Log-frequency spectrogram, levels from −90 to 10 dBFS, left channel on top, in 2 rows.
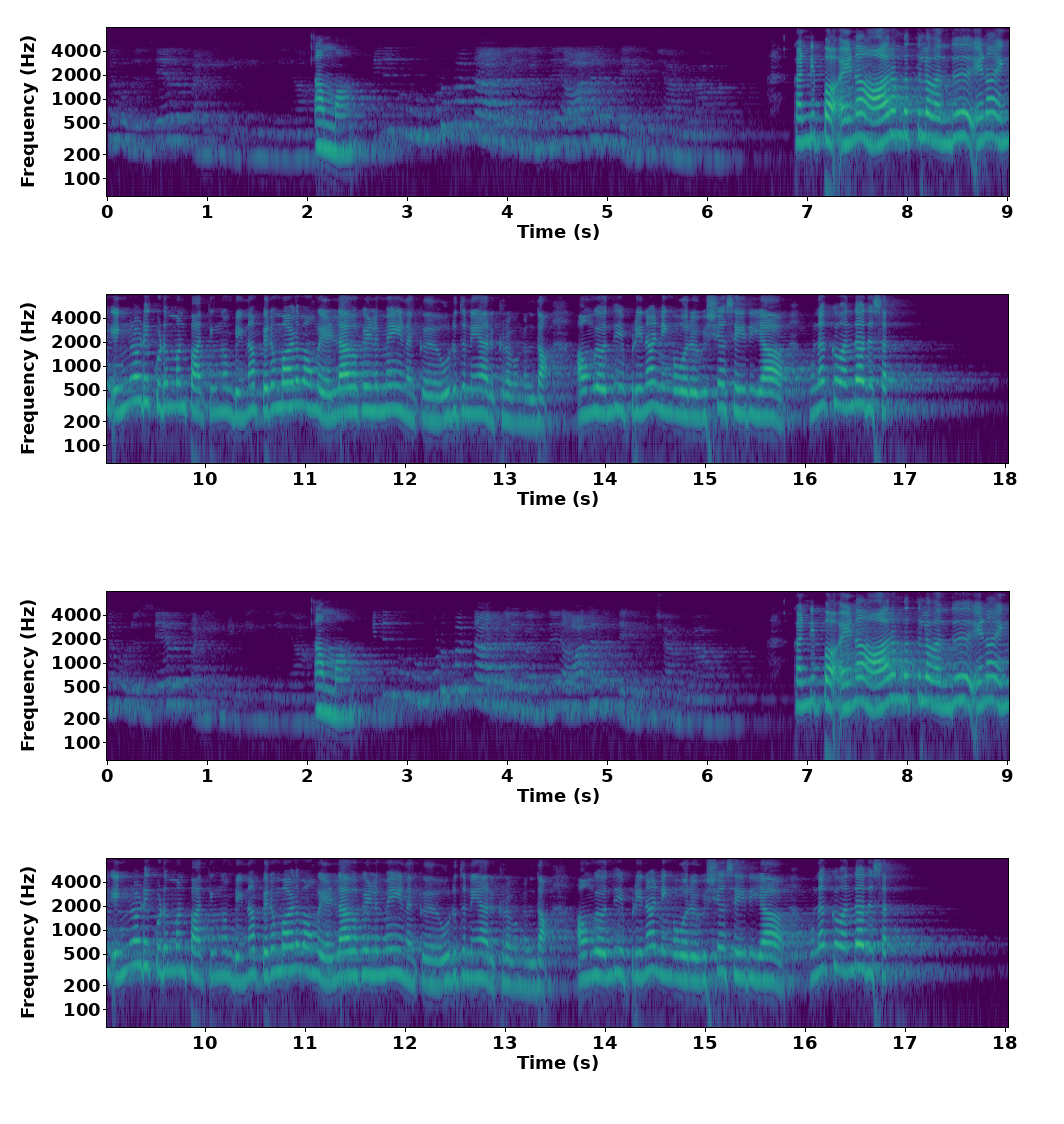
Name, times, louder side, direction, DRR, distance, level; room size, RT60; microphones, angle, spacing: voice 1, 0.0-2.1 2.6-6.1, right 1 dB, 75° right, -4 dB, 3.2 m, -52 dB
voice 2, 2.1-2.5 6.9-16.8, left 2 dB, 10° left, 14 dB, 0.3 m, -31 dB
11.5 x 5.8 x 8.9 m, 2.1 s
head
